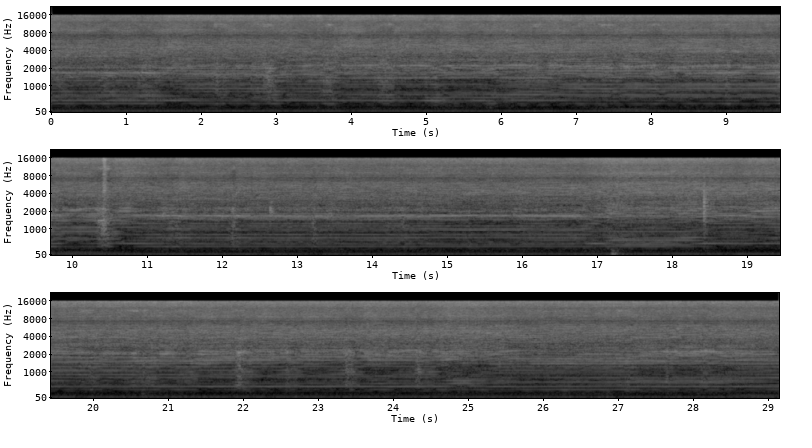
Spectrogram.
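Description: Corded electric dog grooming clippers running with a steady buzz while shaving a small dog's coat, with a few brief clicks.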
